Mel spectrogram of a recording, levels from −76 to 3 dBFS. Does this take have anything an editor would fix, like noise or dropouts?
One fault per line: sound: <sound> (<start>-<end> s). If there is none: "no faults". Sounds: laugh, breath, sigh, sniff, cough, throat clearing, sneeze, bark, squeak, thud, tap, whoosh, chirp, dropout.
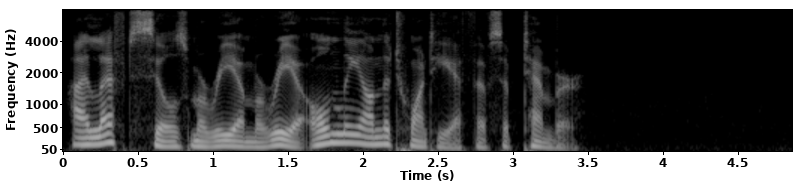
no faults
